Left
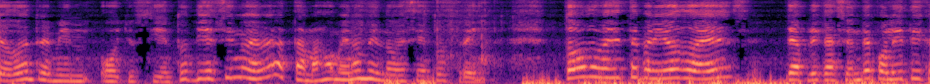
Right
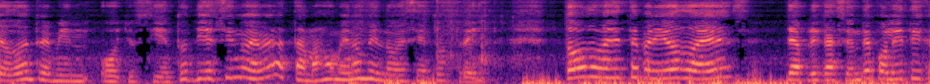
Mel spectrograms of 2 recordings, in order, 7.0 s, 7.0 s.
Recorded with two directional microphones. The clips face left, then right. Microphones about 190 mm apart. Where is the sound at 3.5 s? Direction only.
30° left (ahead or behind).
